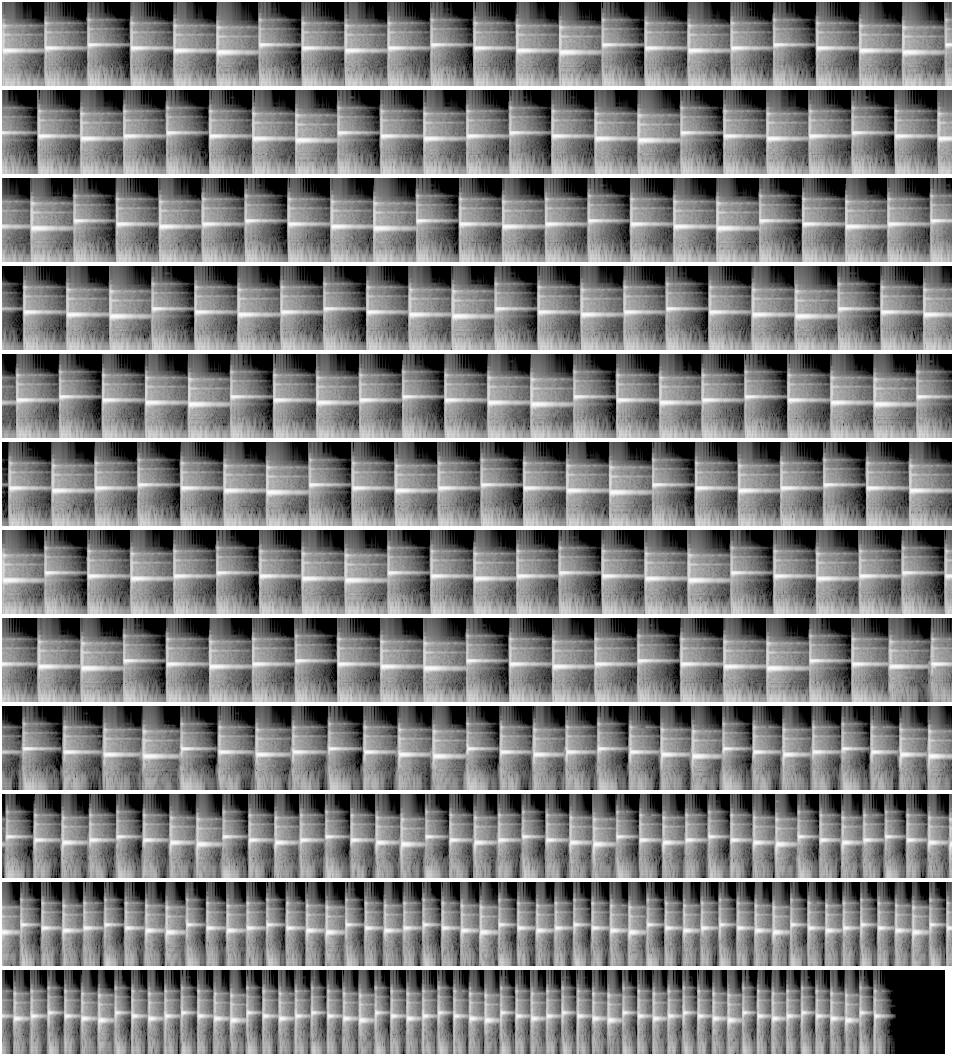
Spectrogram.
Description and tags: Xylophone clock sound, tune gets faster towards end as time runs out.
watch, time, answer, quiz, tick, tick-tock, questions, alarm, clock, xylophone, ticking, tock, limit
